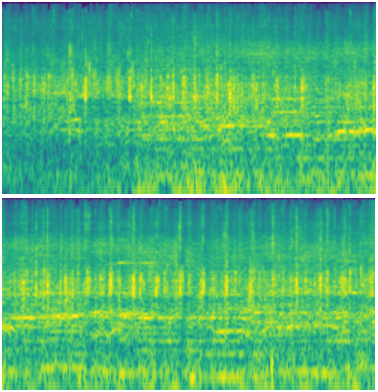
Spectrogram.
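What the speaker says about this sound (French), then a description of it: "Merci de vos applaudissements." Audience applause and cheering from a crowd at a French village fête with military demonstrations, a steady dense wash of clapping that holds for the whole stretch, with crowd noise and some talk underneath.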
